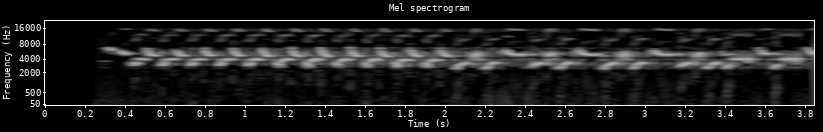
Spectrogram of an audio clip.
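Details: European goldfinch, Moroccan Sebtaoui song style of the late 1990s and early 2000s, from an old cassette: a long, continuous rapid trill of bright clipped notes that slowly smooths into more liquid twittering.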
